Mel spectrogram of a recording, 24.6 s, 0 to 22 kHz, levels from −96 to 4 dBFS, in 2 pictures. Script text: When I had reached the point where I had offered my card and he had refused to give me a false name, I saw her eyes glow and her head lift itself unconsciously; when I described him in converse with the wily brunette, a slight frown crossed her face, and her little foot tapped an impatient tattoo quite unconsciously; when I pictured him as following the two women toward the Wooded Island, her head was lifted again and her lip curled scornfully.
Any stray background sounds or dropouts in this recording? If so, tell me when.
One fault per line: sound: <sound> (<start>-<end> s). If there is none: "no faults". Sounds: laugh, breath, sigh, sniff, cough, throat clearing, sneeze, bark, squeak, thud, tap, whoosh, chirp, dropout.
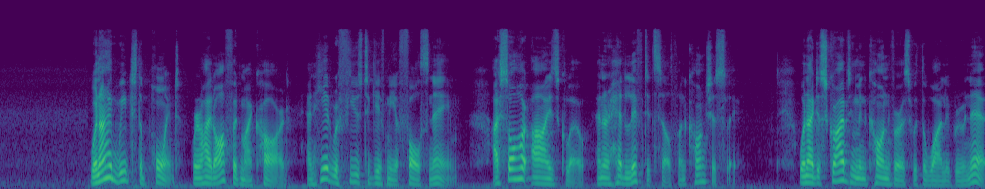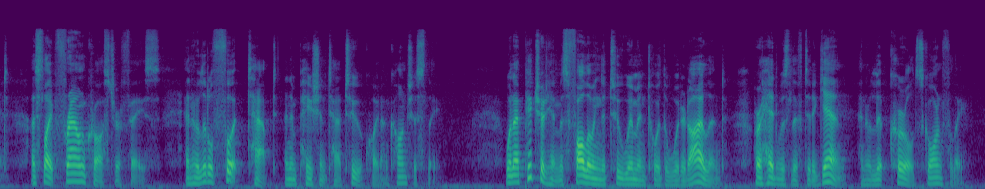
no faults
